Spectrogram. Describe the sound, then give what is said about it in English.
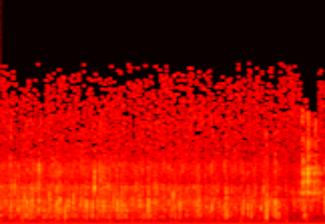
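A rattle made of coconut shell, used as accompaniment for Creek songs, shaken steadily and quickly, producing a continuous dense crackle of small seeds or pebbles, fairly quiet, over a low electrical hum, with no talking. “This is my accompaniment. It's made out of coconut.”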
